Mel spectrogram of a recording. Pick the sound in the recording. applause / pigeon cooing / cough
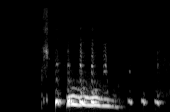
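pigeon cooing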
